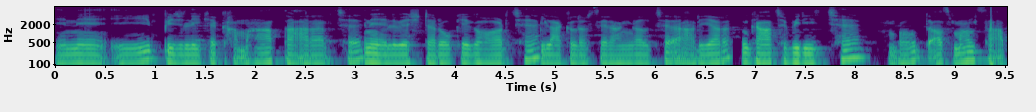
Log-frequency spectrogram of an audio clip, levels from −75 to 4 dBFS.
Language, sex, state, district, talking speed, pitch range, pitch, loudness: Maithili, male, Bihar, Samastipur, 160 wpm, 105-115 Hz, 110 Hz, -24 LUFS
